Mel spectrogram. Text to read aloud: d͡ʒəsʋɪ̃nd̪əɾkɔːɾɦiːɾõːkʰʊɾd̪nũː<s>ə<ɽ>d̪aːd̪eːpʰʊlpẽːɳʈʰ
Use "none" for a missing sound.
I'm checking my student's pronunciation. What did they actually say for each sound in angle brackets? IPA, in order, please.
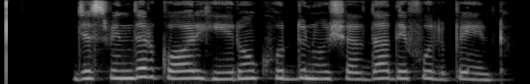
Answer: ʃ, ɾ

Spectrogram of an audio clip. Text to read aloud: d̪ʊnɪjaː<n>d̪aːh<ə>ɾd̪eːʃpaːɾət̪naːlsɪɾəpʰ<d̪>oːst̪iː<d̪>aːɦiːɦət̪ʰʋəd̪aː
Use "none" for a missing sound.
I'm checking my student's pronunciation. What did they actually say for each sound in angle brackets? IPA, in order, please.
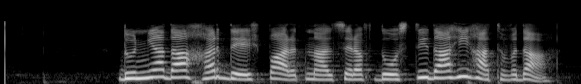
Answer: none, ə, d̪, d̪

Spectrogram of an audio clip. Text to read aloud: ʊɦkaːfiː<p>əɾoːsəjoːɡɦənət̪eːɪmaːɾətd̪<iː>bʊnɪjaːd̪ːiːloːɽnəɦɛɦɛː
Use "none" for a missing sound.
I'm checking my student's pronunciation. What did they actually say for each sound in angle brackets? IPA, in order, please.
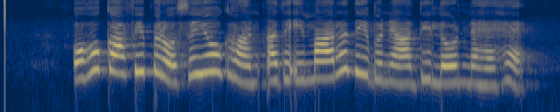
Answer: p, iː

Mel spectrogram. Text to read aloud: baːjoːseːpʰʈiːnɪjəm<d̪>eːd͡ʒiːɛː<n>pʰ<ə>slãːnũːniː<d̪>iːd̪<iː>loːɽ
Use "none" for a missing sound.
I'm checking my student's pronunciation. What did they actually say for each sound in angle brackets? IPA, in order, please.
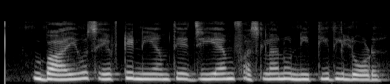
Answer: t̪, m, ə, t̪, iː

